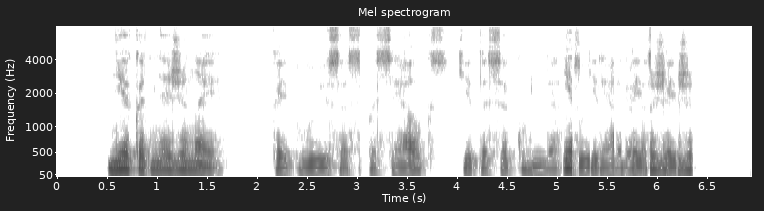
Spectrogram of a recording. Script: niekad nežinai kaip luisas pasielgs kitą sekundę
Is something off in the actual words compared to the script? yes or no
yes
